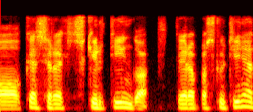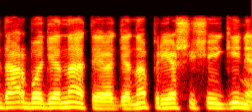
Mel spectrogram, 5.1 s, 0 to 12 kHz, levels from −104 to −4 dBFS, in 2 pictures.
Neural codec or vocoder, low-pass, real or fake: none; 7.2 kHz; real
